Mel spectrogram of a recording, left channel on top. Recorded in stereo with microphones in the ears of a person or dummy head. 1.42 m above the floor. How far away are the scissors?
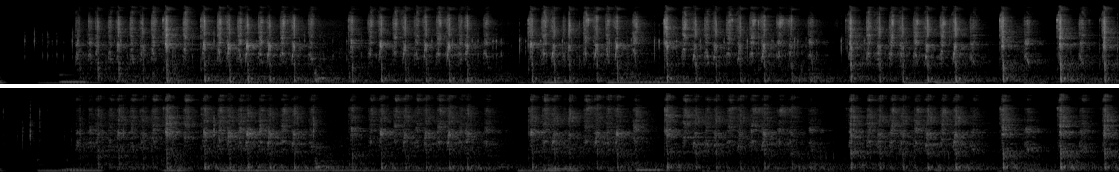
About 0.7 m.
